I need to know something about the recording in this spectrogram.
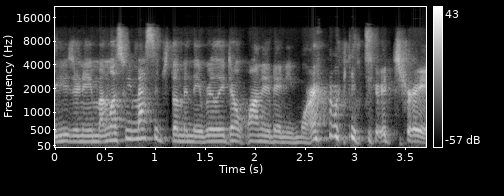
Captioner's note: laughs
